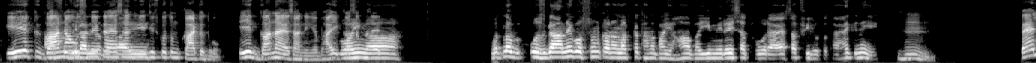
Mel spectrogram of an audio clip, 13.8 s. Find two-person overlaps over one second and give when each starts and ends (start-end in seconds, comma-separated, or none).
0.7-2.0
